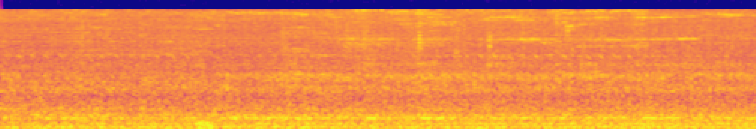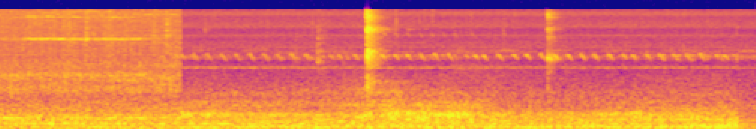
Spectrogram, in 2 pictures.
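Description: Steady hiss of water steaming beneath a bamboo steamer of pumpkin. About six seconds in, the hiss suddenly thins to a lower rush. Two sharp light clicks follow as a bamboo skewer tests the pumpkin, over a faint rapid ticking.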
